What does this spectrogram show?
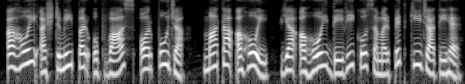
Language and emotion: Hindi, neutral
